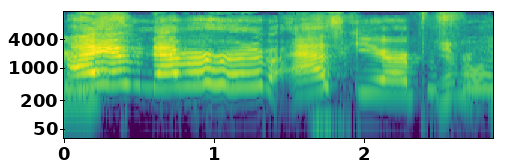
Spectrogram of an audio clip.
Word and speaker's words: ASCII: Like ASCII art.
